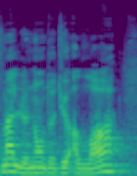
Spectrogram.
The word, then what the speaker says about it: Allah: le nom de Dieu Allah il faut prolonger le alif avant le ha et le fait de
